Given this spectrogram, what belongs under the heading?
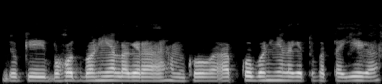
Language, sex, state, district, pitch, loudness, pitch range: Hindi, male, Uttar Pradesh, Deoria, 180 Hz, -17 LUFS, 175-185 Hz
